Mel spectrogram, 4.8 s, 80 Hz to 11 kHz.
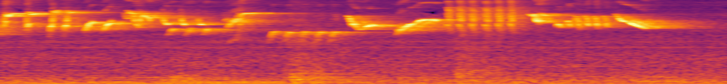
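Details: Yelloweye and Timbrado cross-bred finch, hatched November 2012, sings a varied high song mixing clear sustained whistles with buzzy rattling trills and quick rolling notes.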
